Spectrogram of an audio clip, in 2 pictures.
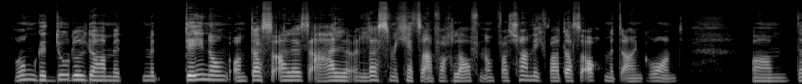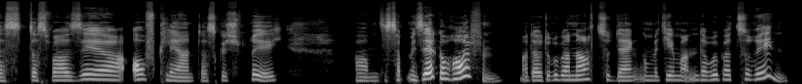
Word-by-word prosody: Rumgedoodle 215 +1 -2
da 195 -2 +1
mit 185 -1 -7 0.2
mit 190 0 -9 0.3
Dehnung 210 -1 +3
und 175 +2 -5
das 200 -2 +6
alles 190 0 0
al 180 0 -1
lass 200 +4 +5
mich 175 -3 -4
jetzt 170 -3 0
einfach 165 +1 -2
laufen 165 +2 -4
und 165 -1 -11
wahrscheinlich 190 +1 -2
war 165 0 -2
das 175 -2 0
auch - - -1
mit 160 -3 -10
ein 145 0 -5
Grund. 150 -2 -8 0.7
Ähm, 155 0 -8
das 175 -2 +3
das 185 0 +1
war 190 0 0
sehr 220 +1 +3
aufklärend, 185 -8 0
das 165 0 +1
Gespräch. 195 0 -2 0.7
Ähm, 170 -1 -8
das - - +6
hat 210 - -6
mir 210 - -5
sehr 255 +6 +8
geholfen, 250 - +2
mal - - -9
da 190 0 -2
drüber 210 +1 -3
nachzudenken 205 -4 -1
und 195 - -10
mit 190 0 -9
jemanden 205 -2 -4
darüber 220 +2 -4
zu 240 0 0
reden. 280 +9 0
190 Hz, 170 wpm, -25 LUFS, 170-215 Hz, 0.7 s, sehr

